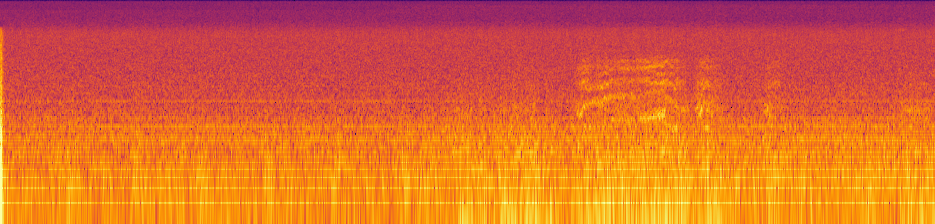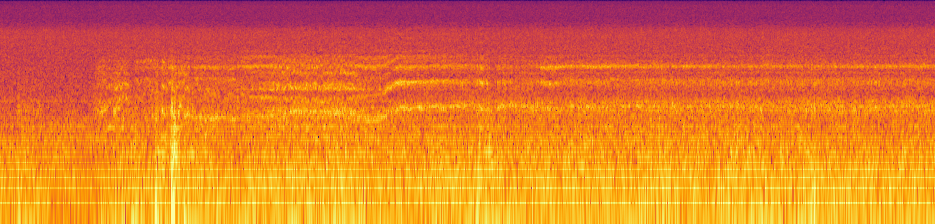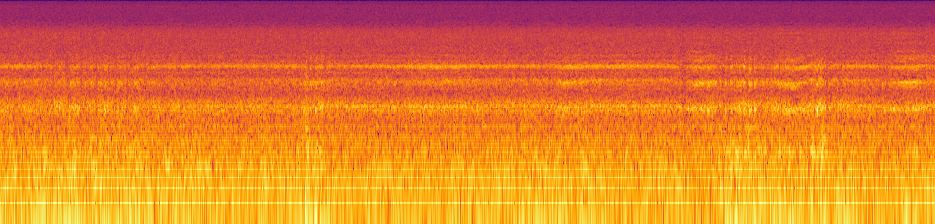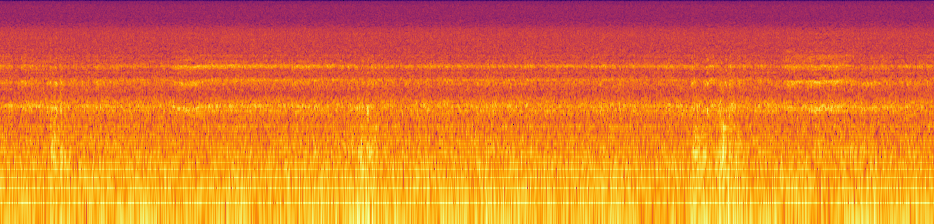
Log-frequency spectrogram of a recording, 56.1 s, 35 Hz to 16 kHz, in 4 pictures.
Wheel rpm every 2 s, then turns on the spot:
0, 0, 0, 10, 70, 40, 10, 20, 150, 160, 210, 230, 230, 230, 230, 230, 230, 230, 230, 230, 220, 220, 230, 230, 230, 230, 230, 220.
6-8 12-14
